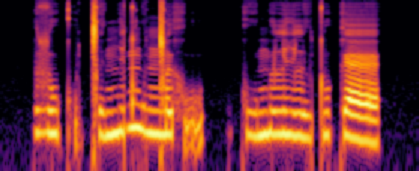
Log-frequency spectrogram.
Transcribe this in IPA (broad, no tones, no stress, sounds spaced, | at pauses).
z u kʷʼ ḭ ǀ e̤ ŋ i d ŋʷ æ̤ ŋ͡ǀ ø x ṵ | k ṳ ŋ ɯ l i l e̤ tʷ e k æ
